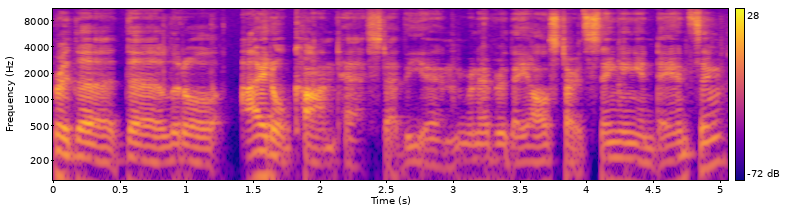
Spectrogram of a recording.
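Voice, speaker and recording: At a moderate pace, a man speaks in a bright, sharp tone on a very clean recording with a silent background. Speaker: streamer. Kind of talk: casual chat. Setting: live stream. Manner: loud.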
